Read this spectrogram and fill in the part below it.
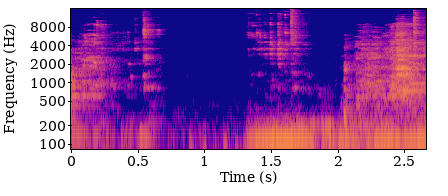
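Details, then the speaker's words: Aluminium TIG-welded catch can for Nissan S13 shaken by hand: short bursts of tinny clinking as a loose weld dag rolls inside the tank. "there's a little dag in this tank somewhere i don't know if you can hear the rattle in there"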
